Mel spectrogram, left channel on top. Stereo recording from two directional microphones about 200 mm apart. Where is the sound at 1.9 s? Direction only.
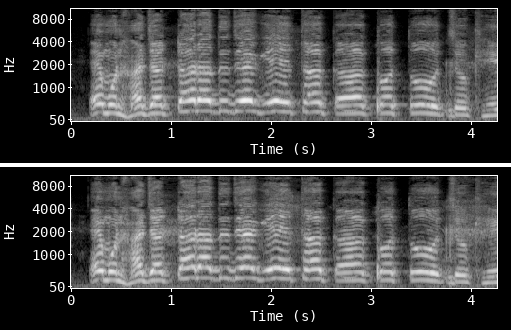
30° left (ahead or behind).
